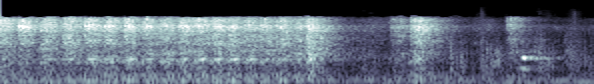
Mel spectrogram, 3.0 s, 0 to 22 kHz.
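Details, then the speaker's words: 1968 Suburban, first start after 5.3 LS swap: loud, ragged roar with popping bursts and flames, never settling. Timing checked and found good; loose ground, wiring harness and cam sensor later found at fault. "start those Flames were flying it was crazy but we knew something was wrong"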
